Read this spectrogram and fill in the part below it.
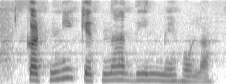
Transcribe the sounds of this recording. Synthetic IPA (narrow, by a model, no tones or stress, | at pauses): kɐʈnikɪt̪nad̪inmẽɦoːla̰ː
